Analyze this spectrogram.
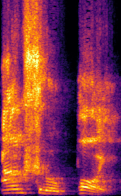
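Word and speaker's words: ἄνθρωποι: The first Greek word there will be pronounced anthropoi. You see that oi is the last diphthong of that word. But because it is the last diphthong, it is going to be short.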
